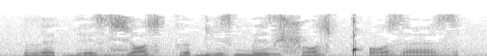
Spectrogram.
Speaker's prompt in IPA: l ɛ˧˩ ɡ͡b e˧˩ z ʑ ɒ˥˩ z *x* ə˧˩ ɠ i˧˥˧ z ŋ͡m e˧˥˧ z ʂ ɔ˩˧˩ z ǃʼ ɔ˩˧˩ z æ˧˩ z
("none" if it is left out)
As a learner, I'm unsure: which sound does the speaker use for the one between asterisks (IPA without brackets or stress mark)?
k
